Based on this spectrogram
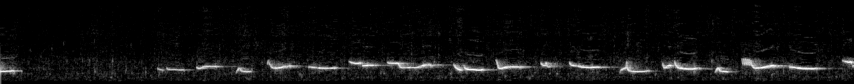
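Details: Rufous-bellied thrush fluted song, used for training young birds: a run of clear whistled phrases, each short note sliding or looping, delivered in a steady flowing series after a brief quiet start, no other sounds.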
